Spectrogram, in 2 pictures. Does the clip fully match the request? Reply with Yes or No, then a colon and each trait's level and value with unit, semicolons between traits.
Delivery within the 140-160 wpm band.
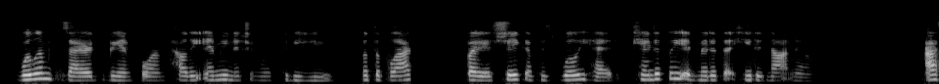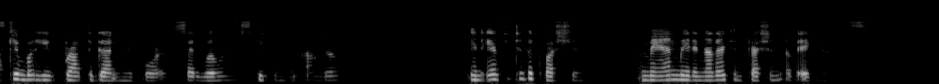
No: average, 175 wpm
